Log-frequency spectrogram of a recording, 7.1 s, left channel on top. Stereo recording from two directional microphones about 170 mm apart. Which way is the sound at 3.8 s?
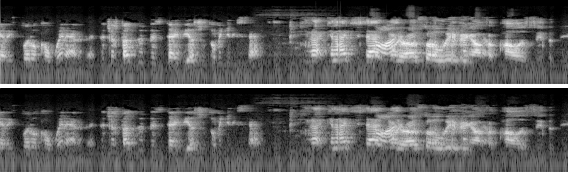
20° left (ahead or behind).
